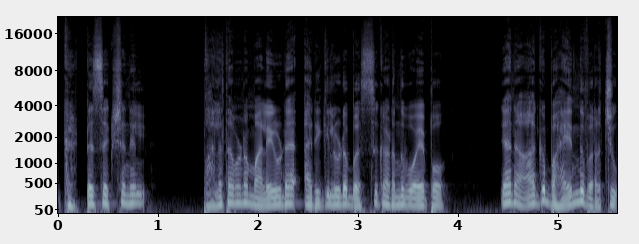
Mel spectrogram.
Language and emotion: Malayalam, fearful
